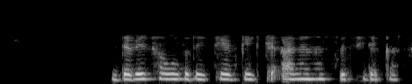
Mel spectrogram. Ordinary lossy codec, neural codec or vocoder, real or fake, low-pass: AAC, 16 kbps; codec, 16 kHz, 16 kbps, FunCodec, trained on LibriTTS, 50 frames a second; fake; 7.2 kHz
